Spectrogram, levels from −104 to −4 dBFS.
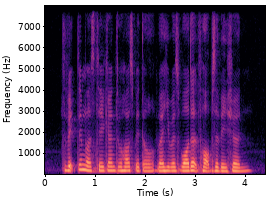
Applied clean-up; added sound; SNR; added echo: none; none; none; none.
